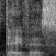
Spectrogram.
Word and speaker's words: Davies: I've heard Welsh people pronounce Davies, Davis before.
